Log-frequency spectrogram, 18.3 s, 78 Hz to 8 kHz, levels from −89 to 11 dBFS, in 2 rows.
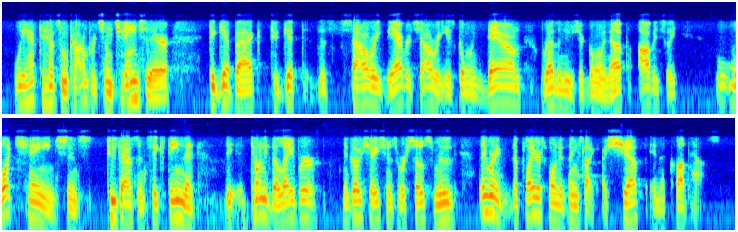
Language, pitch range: English, 90-120 Hz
